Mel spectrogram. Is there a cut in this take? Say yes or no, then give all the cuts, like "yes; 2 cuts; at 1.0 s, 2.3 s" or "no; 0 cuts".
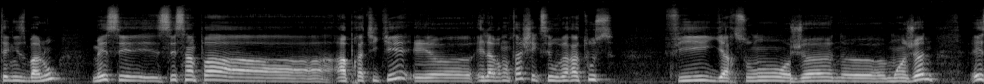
yes; 1 cut; at 7.9 s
